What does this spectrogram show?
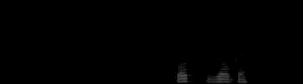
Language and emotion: Russian, neutral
